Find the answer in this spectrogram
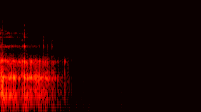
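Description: A man's voice trailing off in a pause, fading out over the first half-second, then dead silence.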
